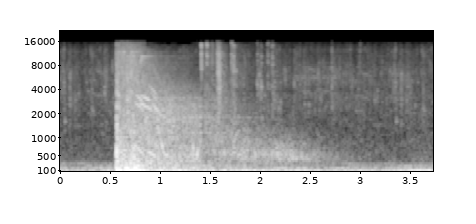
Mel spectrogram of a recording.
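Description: A single loud gunshot blast in the game Dishonored sounds sharply up close, then fades into a long rumbling, crackling decay over a low background hum.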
